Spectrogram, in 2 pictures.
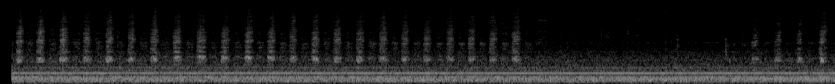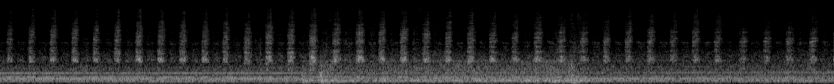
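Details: Bulldog panting hard and fast in quick breathy bursts, easing off briefly near the middle before resuming at the same rapid pace, over a steady low mechanical hum.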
